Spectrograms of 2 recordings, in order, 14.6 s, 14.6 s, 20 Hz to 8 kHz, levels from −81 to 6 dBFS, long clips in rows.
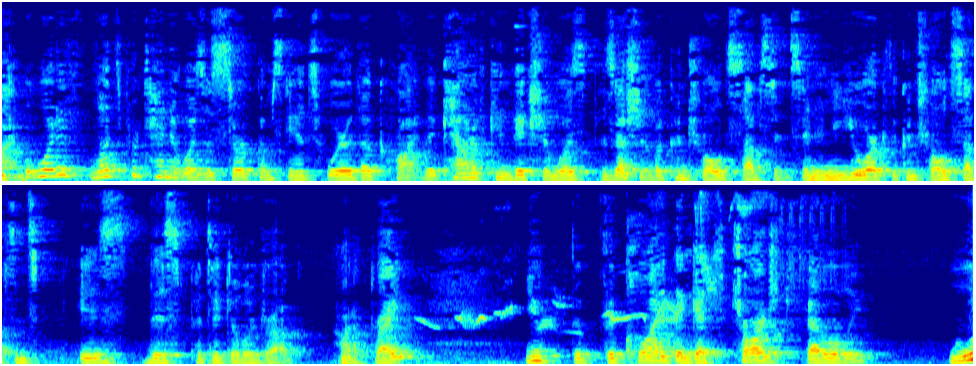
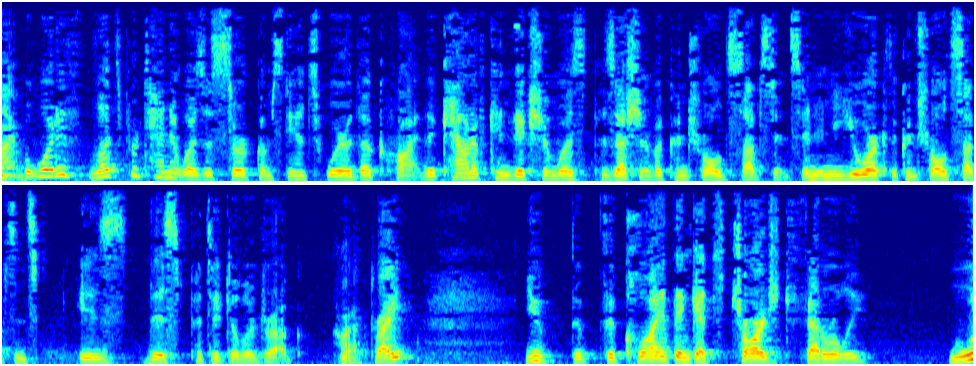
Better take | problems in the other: second | background sound (Bird); 18 dB below the speech // room echo; dies away in 0.5 s

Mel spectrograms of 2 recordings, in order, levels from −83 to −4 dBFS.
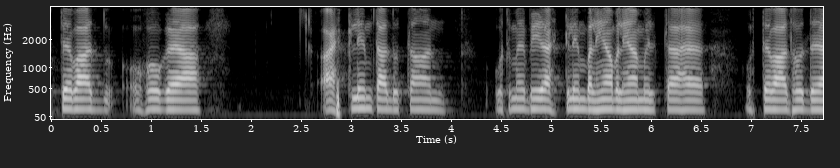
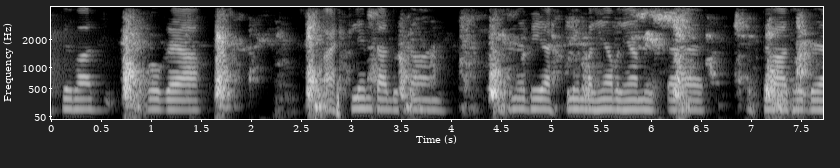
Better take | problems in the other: first | noise reduction (classical method log-MMSE)

